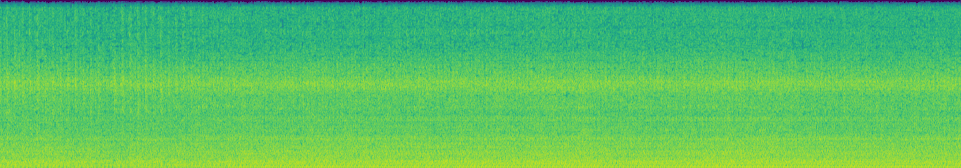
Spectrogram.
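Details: Craftsman (Yard Machines) chipper shredder small single-cylinder flathead engine after starter repair and valve-seat clean-up: steady, even running with a fast regular beat, no misses or knocks; sounds healthy.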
